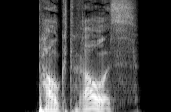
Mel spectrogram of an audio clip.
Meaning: inflection of pauken: 1. first/third-person singular preterite 2. first/third-person singular subjunctive II
- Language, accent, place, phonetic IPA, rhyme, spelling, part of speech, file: German, Germany, Berlin, [ˈpaʊ̯ktə], -aʊ̯ktə, paukte, verb, De-paukte.ogg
